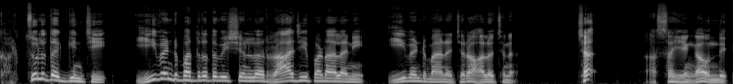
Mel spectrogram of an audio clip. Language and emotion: Telugu, disgusted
